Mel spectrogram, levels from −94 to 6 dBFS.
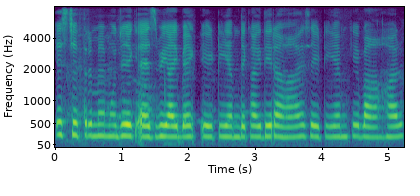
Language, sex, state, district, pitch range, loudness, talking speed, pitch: Hindi, female, Madhya Pradesh, Bhopal, 225-235 Hz, -17 LUFS, 185 wpm, 230 Hz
